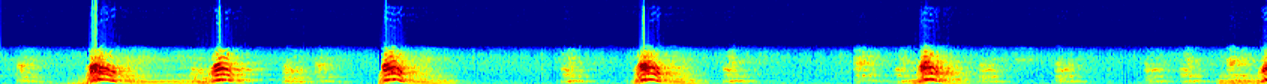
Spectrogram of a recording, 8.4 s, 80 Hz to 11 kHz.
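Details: A 3-month-old Cavalier King Charles Spaniel puppy gives sharp, high yapping barks in short bursts, barking along with dogs in a Christmas advert playing music behind.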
